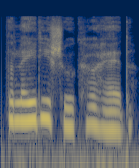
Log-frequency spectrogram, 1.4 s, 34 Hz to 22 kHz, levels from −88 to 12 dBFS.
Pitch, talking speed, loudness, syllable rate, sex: 185 Hz, 215 wpm, -16 LUFS, 4.6 syllables/s, female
